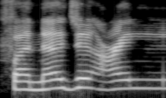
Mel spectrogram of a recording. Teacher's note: جیم پر قلقلہ ہوگا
